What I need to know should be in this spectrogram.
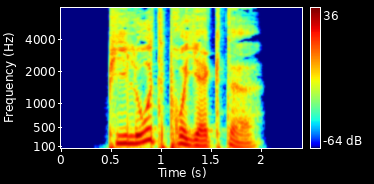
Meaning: nominative/accusative/genitive plural of Pilotprojekt
- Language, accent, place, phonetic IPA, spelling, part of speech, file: German, Germany, Berlin, [piˈloːtpʁoˌjɛktə], Pilotprojekte, noun, De-Pilotprojekte.ogg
